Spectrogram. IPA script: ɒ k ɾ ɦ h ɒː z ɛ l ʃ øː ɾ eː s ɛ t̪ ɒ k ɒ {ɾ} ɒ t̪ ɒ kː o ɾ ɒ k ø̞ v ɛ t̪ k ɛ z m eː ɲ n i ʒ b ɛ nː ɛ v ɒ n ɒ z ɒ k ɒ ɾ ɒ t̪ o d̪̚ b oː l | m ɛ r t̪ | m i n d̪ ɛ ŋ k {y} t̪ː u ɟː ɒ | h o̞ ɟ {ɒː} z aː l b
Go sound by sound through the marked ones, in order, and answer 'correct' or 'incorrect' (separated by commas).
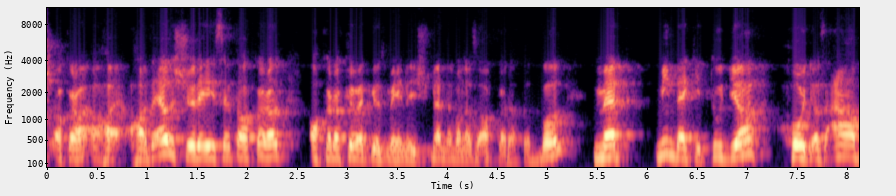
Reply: correct, incorrect, incorrect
